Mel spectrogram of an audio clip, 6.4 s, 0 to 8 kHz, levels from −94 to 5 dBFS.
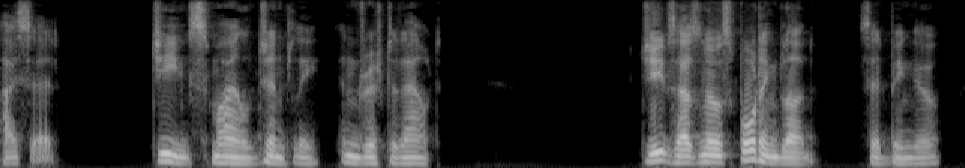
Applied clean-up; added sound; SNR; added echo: none; none; none; none.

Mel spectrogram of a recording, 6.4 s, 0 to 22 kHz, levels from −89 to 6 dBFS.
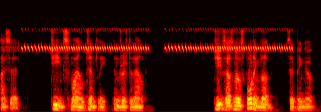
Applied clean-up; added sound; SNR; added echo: none; Cricket; 5 dB; reverberation time 0.2 s.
